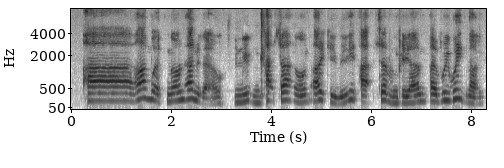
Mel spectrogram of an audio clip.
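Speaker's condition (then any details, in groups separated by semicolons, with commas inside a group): Cerebral palsy; ataxic type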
